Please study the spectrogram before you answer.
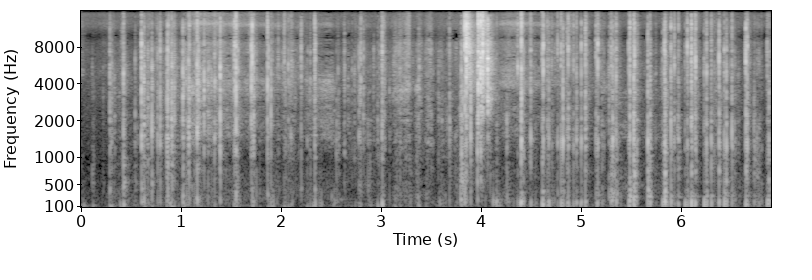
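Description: Fingertips and nails tap and scratch the ridged sides of a clear, thin PET water bottle with a paper label that appears empty. Quick, dry clicks and crinkly scratches come in a rapid, uneven stream with a hollow low thump under them, and sharper, brighter taps toward the end.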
